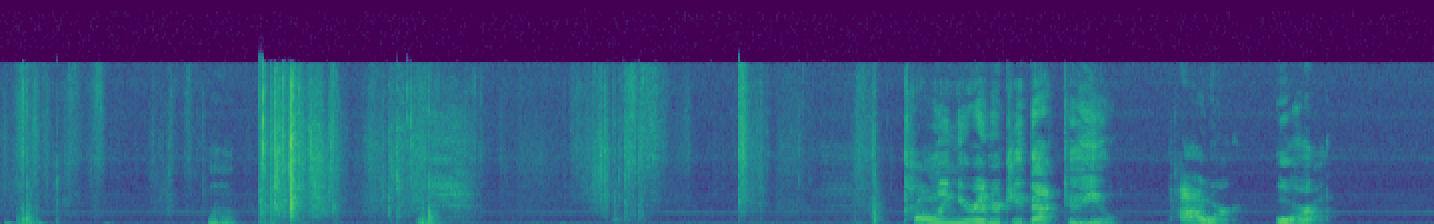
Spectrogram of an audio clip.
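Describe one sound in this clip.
A woman speaks calmly and close by, with pauses.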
